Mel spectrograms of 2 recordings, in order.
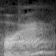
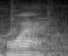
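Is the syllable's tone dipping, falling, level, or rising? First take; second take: dipping; level. First: The syllable has a dipping tone. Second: The syllable has a flat level tone. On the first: "là dấu hỏi" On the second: "lấy dấu huyền ra thành Hoa"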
